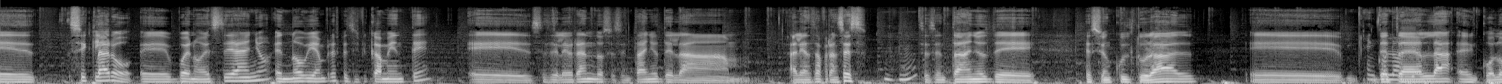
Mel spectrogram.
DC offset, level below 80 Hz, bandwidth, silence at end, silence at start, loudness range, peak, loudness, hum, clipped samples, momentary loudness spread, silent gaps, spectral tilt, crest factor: under 0.1%; -32 dBFS; 16 kHz; 0 s; 0 s; 2 LU; -2 dBFS; -15 LUFS; none; under 0.1%; 12 LU; none; -4 dB/octave; 14 dB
